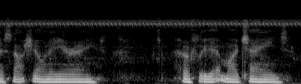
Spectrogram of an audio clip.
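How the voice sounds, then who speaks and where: Amid noticeable background noise, a man speaks at a fairly quick pace with fairly even intonation. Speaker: homesteader vlogger. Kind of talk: casual vlog narration. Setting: outdoors. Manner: whispering at times.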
